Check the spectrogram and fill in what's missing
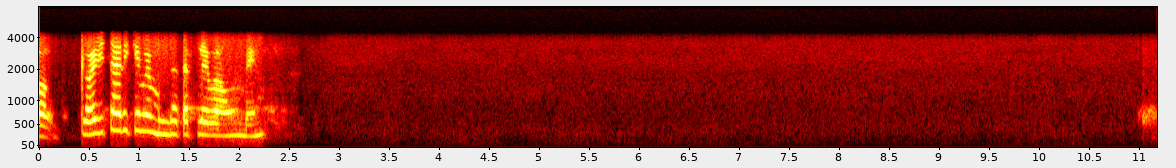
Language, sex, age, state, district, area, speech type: Gujarati, female, 18-30, Gujarat, Valsad, rural, conversation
